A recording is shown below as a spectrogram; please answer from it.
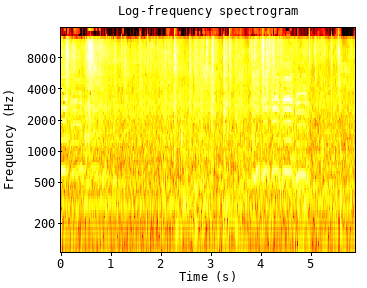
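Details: Morning calling from caged pet doves: a brief low coo at the start, then a wavering, rolling coo series about two-thirds through, over a background of clatter and hiss.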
